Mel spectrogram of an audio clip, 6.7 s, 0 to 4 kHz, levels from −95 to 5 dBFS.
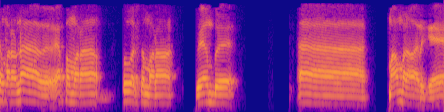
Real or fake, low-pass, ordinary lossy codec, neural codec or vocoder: real; 3.6 kHz; MP3, 24 kbps; none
